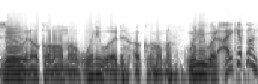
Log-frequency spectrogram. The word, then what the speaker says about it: Wynnewood: Wynnewood. I kept on saying Winewood. So did I. I kept on saying Winewood. Winewood. That's what it looked Wynwood, like. Yeah. How it's spelled.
